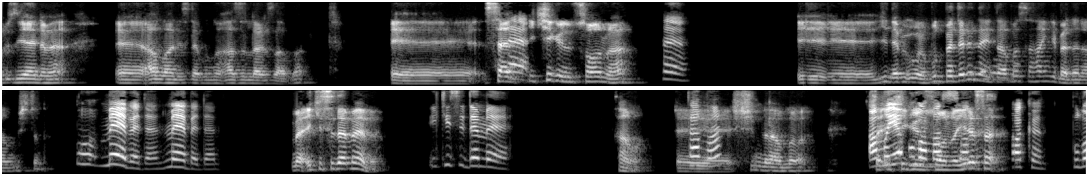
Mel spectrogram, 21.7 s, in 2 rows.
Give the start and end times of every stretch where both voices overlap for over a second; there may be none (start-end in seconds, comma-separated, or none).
19.5-20.9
